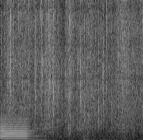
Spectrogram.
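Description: A held brass-sounding musical note ends about half a second in, then a plastic courier bag crinkles and rustles as it is pulled open.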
